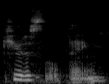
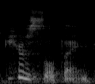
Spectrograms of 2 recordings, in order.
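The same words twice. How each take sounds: First: Said in the usual way. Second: "cutest little thing" whispered, higher. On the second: Real, not acted. Fond repeat of cute figure.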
